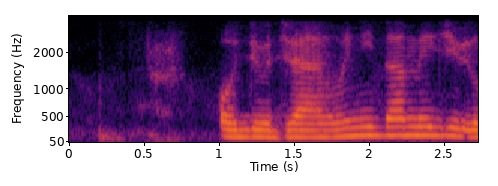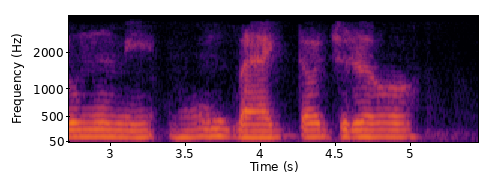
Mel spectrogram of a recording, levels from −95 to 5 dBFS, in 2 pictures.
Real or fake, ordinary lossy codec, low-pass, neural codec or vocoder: fake; MP3, 32 kbps; 3.6 kHz; codec, 16 kHz, 1.1 kbps, Voila-Tokenizer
